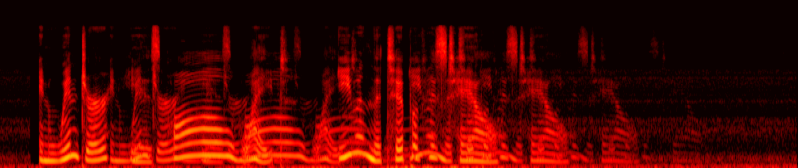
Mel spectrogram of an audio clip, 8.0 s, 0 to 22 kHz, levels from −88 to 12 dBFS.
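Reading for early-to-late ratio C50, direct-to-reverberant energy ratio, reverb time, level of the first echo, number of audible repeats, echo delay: none, none, none, -9.5 dB, 3, 0.708 s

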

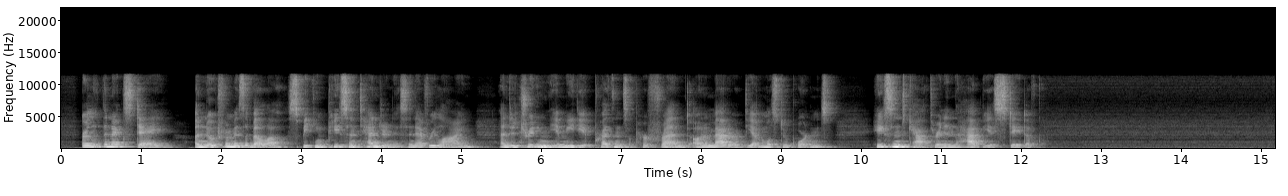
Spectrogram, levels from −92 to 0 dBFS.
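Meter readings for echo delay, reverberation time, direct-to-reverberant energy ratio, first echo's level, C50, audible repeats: none, 0.55 s, 3.5 dB, none, 8.5 dB, none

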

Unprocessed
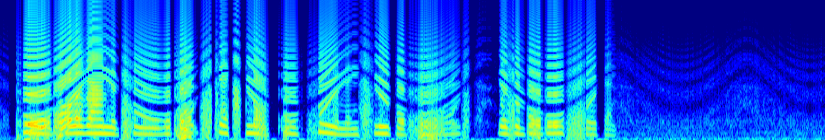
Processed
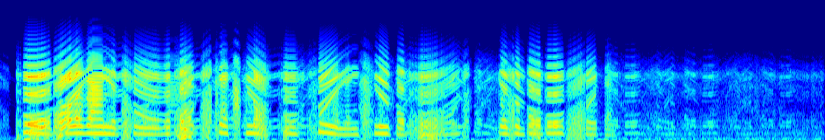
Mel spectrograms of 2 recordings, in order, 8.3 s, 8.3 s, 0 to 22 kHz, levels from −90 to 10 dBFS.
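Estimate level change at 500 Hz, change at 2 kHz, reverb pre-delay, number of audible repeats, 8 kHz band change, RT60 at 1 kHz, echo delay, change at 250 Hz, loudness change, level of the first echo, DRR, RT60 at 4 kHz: +2.0 dB, +11.0 dB, none, 3, under -15 dB, none, 0.776 s, +1.5 dB, +5.5 dB, -21.0 dB, none, none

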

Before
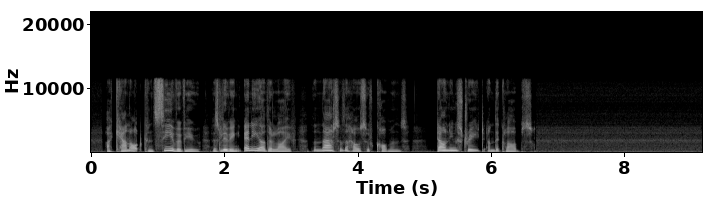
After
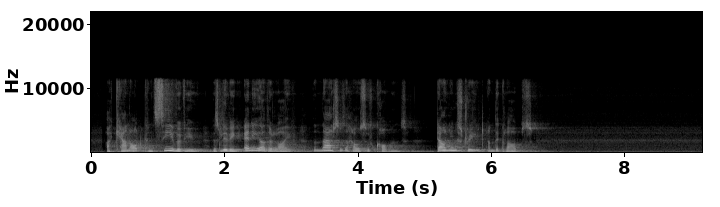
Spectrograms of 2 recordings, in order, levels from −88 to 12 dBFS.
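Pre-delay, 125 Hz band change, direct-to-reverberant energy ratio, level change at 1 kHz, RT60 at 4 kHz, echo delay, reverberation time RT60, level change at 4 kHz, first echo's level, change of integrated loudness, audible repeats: 4 ms, -6.0 dB, 10.0 dB, -6.0 dB, 0.90 s, 0.1 s, 1.3 s, -6.0 dB, -18.0 dB, -6.0 dB, 1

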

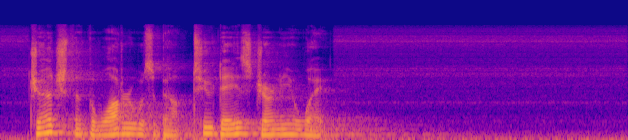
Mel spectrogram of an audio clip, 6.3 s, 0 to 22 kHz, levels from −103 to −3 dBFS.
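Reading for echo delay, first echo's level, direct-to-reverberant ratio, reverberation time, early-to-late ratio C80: 85 ms, -22.0 dB, 10.0 dB, 1.9 s, 16.0 dB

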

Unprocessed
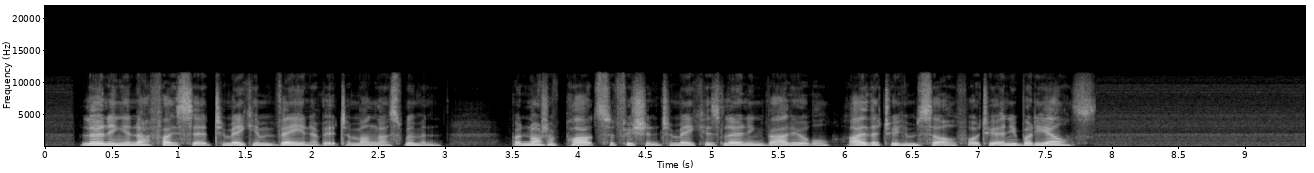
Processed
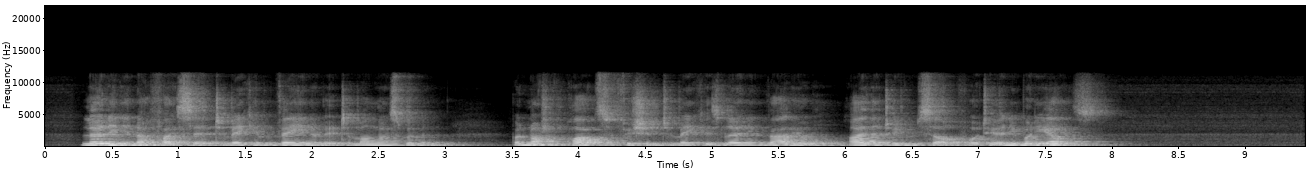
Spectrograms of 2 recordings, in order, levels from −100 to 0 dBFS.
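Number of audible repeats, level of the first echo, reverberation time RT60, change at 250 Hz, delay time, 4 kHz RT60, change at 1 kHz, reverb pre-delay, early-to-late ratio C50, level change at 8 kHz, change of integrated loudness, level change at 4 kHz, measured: 1, -13.0 dB, 0.85 s, +0.5 dB, 0.11 s, 0.50 s, 0.0 dB, 13 ms, 5.0 dB, -1.0 dB, 0.0 dB, -0.5 dB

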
